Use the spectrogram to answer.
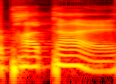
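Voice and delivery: Thai pronunciation. Shown as a demonstration. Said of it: "Don't say it like that".

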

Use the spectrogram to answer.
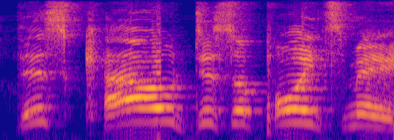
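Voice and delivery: high, slow, loud indignant outburst; Oliver Platt. Retold or imitated. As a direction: ham it up like an outraged blowhard. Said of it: "for me, it's Oliver Platt".

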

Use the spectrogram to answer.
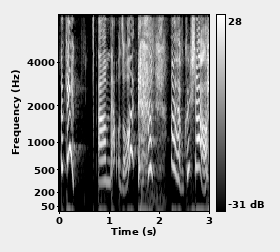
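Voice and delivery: high, laughing mock composure; laughing retold reaction. Drenched by squirt, laughing it off in a high voice. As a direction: play it dazed and giggling.

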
